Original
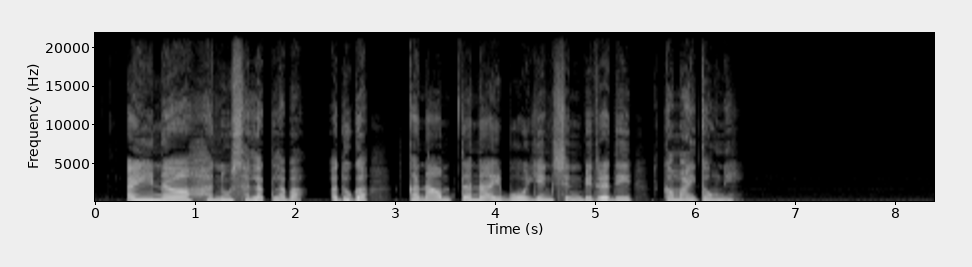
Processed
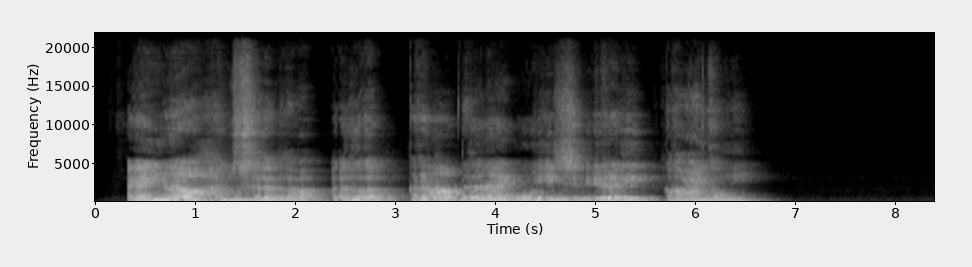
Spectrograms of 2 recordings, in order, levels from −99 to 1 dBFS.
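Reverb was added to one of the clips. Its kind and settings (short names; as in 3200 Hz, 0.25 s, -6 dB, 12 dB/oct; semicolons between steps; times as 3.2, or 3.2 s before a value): digital reverb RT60 0.7 s, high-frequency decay 0.9×, pre-delay 35 ms, DRR -9 dB; gain -7 dB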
